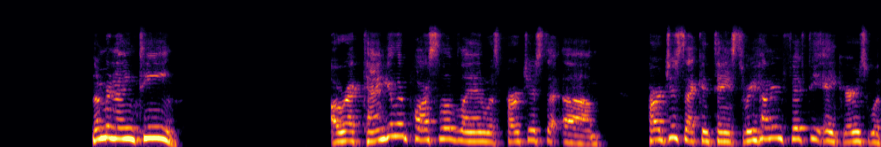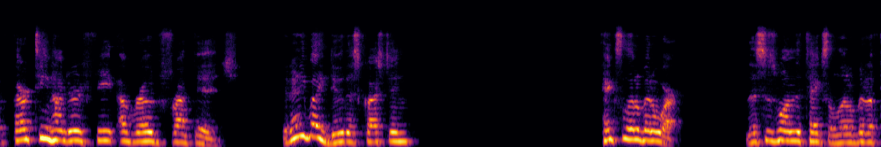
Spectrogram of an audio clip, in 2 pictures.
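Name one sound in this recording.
A man speaks calmly into a close microphone, explaining in bursts with pauses.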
